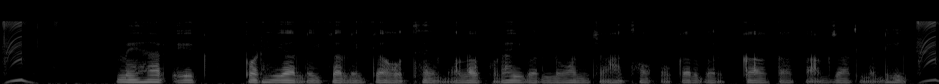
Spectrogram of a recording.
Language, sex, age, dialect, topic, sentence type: Chhattisgarhi, male, 31-35, Eastern, banking, question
